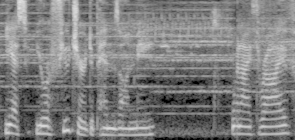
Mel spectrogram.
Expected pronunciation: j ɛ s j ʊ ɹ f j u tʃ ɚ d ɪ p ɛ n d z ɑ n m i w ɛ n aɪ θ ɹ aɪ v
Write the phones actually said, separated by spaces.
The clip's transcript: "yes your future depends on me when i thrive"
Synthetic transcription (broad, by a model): j ɛ s j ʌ ɹ f j u tʃ ɚ d ɪ p ɛ n d z n m i w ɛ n aɪ θ ɹ aɪ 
